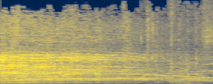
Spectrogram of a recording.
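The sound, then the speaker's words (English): A crowd cheers loudly in response to a remark by Donald Trump, a dense wash of raised voices that holds steady and then eases slightly toward the end. “And of course, everyone cheered.”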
